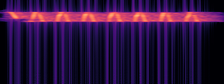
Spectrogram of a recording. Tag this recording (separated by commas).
Wild animals, bird call, Animal, Bird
